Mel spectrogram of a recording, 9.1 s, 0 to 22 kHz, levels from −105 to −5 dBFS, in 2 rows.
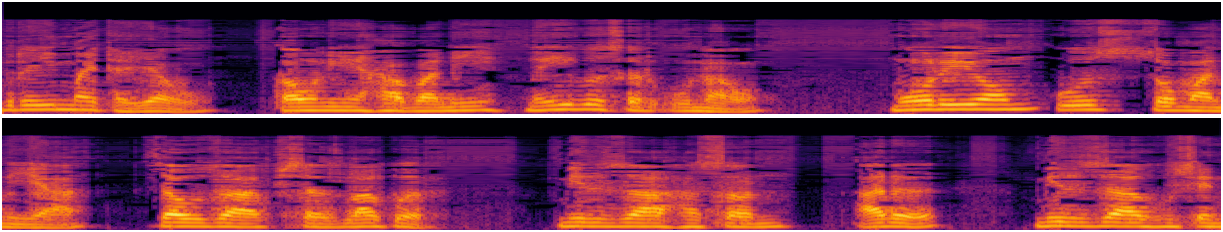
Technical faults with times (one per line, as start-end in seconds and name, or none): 0.00-9.15 computer activity noise
0.00-9.15 HE-AAC compression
